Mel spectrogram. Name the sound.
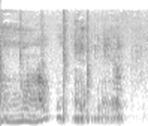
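dog growling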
